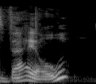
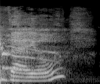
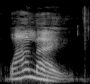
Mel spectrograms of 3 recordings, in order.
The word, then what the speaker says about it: Vale: And people might say, oh, I thought it was Vale. It's not. Oh. You pronounce the V's as W's, and you actually pronounce the whole thing. So you don't say whale or vale. You say Vale.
